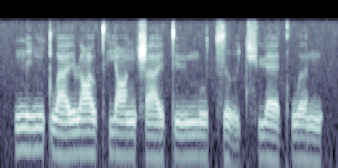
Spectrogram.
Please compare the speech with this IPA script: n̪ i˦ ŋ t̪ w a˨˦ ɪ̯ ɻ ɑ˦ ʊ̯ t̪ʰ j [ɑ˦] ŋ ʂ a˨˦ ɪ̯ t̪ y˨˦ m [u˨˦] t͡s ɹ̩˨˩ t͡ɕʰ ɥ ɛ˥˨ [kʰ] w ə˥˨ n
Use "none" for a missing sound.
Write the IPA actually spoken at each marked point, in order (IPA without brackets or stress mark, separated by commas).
ɑ˦, u˨˦, kʰ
